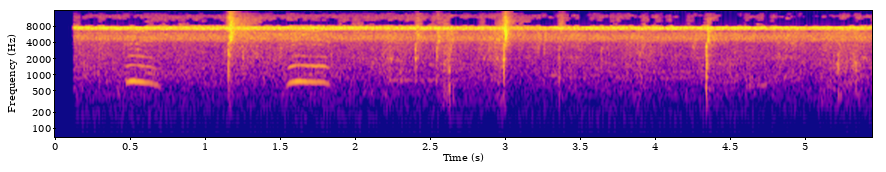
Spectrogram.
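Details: Baby monkey Lucie begging her mother for milk and being refused: two arched, whistled cries with stacked harmonics, each rising then falling, about a second apart. Steady high insect buzzing and sharp clicks continue throughout.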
